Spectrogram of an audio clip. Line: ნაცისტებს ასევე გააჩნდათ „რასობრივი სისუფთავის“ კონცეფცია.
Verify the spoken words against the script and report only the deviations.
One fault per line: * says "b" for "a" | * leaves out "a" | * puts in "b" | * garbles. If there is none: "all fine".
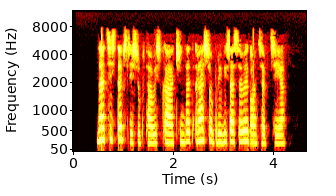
* says "სისუფთავის" for "ასევე"
* says "ასევე" for "სისუფთავის"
